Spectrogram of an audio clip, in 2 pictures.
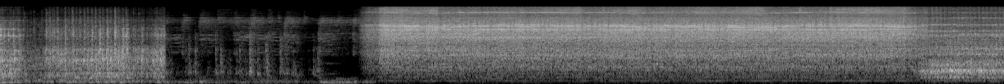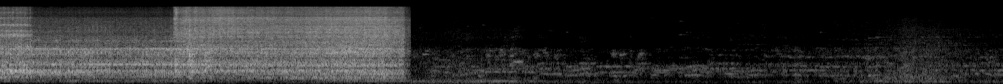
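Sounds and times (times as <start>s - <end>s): angle grinder sanding wood: 0.0s - 1.7s, 3.6s - 14.2s
belt sander sanding wood: 0.0s - 1.7s, 3.6s - 14.2s.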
